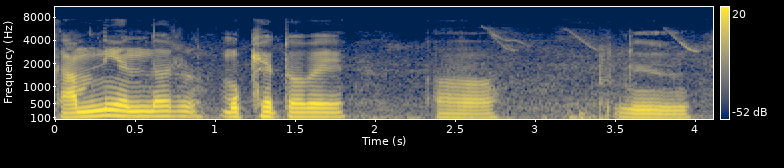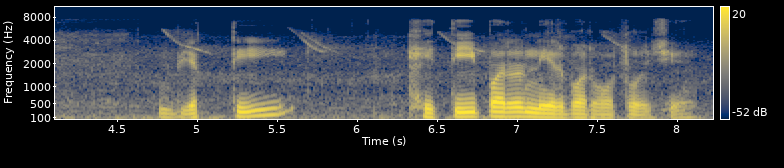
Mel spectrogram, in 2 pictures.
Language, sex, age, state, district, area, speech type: Gujarati, male, 18-30, Gujarat, Narmada, rural, spontaneous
